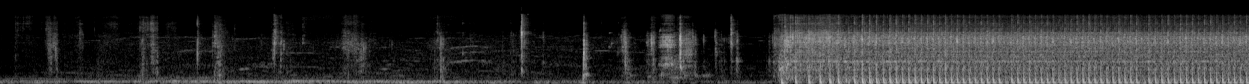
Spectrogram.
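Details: Motorcycle just fitted with a capacitor in the electrical system, where the horn had not worked before: the engine catches after some handling noise and settles into a steady, even, rapid putter with no misses or knocks; running normally.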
